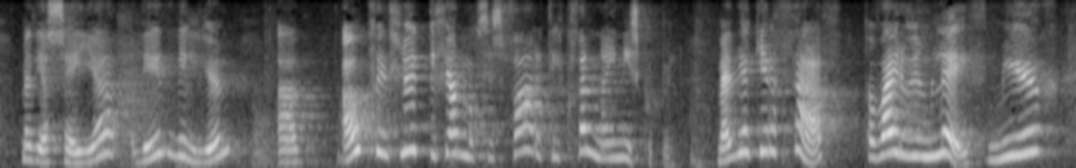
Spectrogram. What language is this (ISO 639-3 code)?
isl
